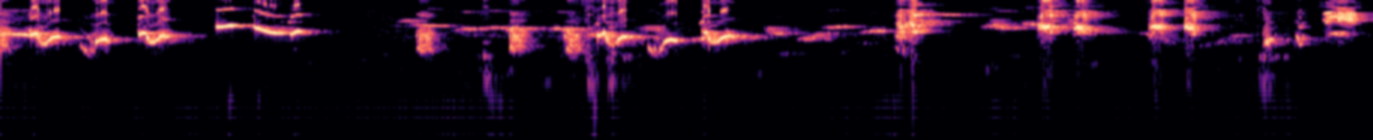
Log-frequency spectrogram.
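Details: Oriental magpie-robin in active ngerol, nembak song: rapid, continuous chains of downslurred whistles and crisp chips, notes tumbling almost every quarter second, with a faint low hum behind.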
